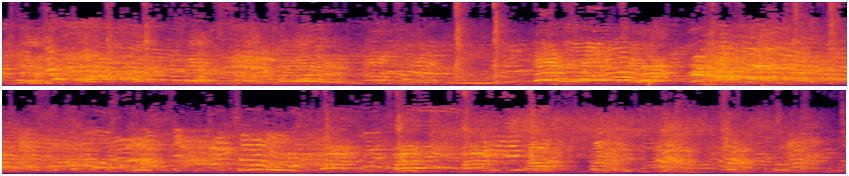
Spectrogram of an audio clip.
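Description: A crowd of children and adults cheers and shouts loudly in an echoing hall.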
